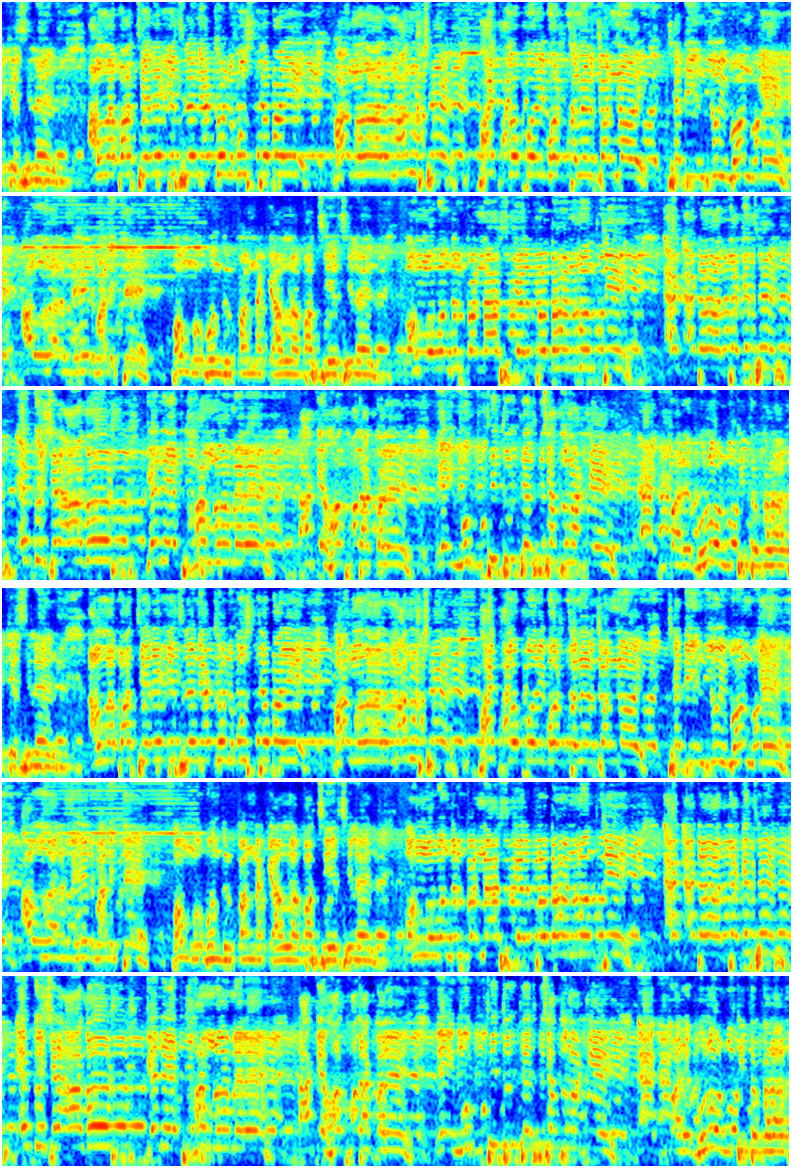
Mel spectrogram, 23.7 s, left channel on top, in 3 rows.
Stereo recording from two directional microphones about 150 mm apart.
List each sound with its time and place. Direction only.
2.7 s a man's voice: 40° left (ahead or behind)
6.7 s a man's voice: 40° left (ahead or behind)
13.1 s a man's voice: 15° left (ahead or behind)
16.6 s music: 20° left (ahead or behind)
17.2 s a man's voice: 40° left (ahead or behind)
22.9 s a man's voice: 10° left (ahead or behind)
